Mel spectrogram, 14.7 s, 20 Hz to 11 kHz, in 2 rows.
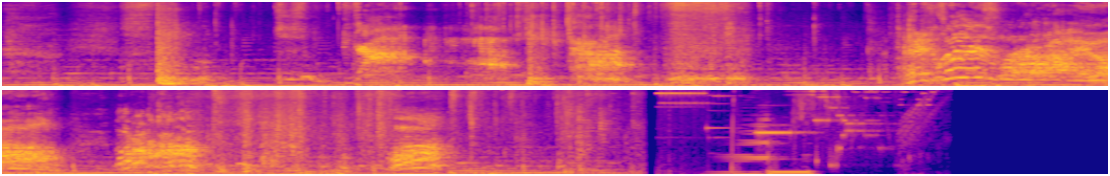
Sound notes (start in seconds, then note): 2.8 very aggressively bites an onion; 8.2 Nixon noises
